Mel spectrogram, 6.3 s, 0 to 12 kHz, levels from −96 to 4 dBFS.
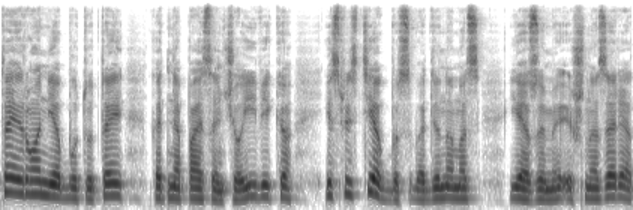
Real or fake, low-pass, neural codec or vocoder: real; 10.8 kHz; none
